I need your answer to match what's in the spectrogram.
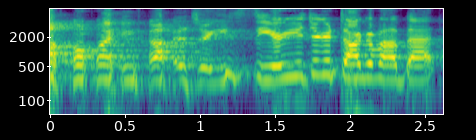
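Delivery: laughing, loud, high "are you serious"; embarrassed surprise. Real, not acted. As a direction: caught off guard, laugh it out loudly. Asked to reveal her first word.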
